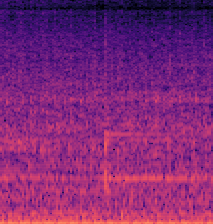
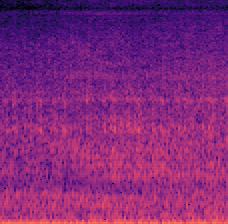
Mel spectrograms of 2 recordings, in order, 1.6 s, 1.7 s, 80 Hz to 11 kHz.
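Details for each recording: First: 1997 Ford F250 7.3 Power Stroke turbo diesel idling after its first start in two years: deep rumble with a rapid, even clatter over it; a possible knock, cause unknown. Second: 1997 Ford F250 7.3 Power Stroke turbo diesel idling just after its first start in two years: steady, even, low regular beat with no knock or misfire standing out; sounds healthy, though owner says it isn't charging well and suspects the alternator.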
